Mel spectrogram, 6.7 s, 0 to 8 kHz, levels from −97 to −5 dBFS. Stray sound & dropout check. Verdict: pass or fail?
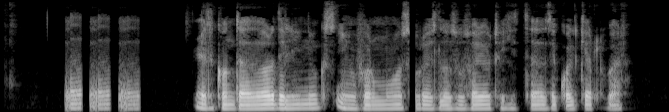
fail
